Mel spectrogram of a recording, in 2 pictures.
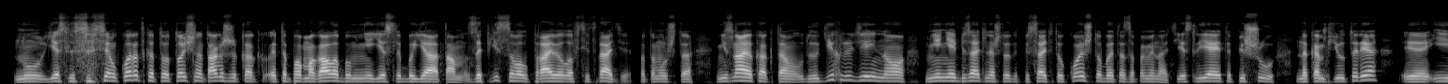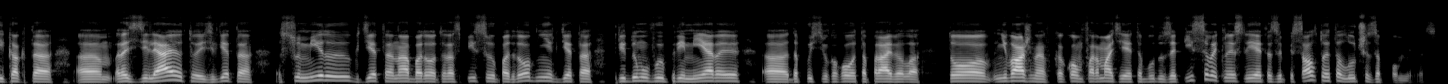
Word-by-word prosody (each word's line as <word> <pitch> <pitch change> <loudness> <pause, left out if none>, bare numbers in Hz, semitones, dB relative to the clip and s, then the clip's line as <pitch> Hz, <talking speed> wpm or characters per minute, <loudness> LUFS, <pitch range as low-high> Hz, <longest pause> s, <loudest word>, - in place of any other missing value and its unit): Ну, 140 +2 -2
если 145 +3 -1
совсем 155 +5 0
коротко, 195 +1 0
то 165 -2 -2
точно 180 0 -1
так 170 +2 +3
же, 155 -1 -3
как 145 -2 -3
это 155 +2 -3
помогало 150 +2 +5
бы 145 -1 -5
мне, 140 0 -4
если 140 0 -2
бы 135 +1 -4
я 130 -1 +5
там 120 -4 -1
записывал 150 +4 -2
правила 145 0 +4
в - - -13
тетради, 135 -3 0
потому 135 +1 -7
что, 125 -2 -5 0.2
не 145 +3 -5
знаю 175 0 +8
как 150 -2 0
там 130 -3 0
у 120 - -9
других 140 - -6
людей, 195 -1 -3
но 150 -3 -1 0.2
мне 150 +4 -1
не 165 0 +2
обязательно 155 -2 0
что-то 140 -2 -7
писать 140 0 -1
рукой, 175 +8 -3
чтобы 150 -5 -3
это 140 - -6
запоминать. 130 -5 -7
Если 135 +2 -6
я 155 0 +6
это 150 -1 -3
пишу 145 -1 -3 0.2
на 140 +2 -1
компьютере, 150 +9 +1 0.2
эм, 130 0 +1
и 145 +2 -5
как-то, 135 -4 +2 0.2
а, 120 +1 +2
разделяю, 150 - +5
то 155 - -10
есть 125 -4 -3
где-то 130 -3 -2 0.2
суммирую, 180 +2 -2
где-то, 145 +4 -2
наоборот, 140 -1 +1
расписываю 145 +2 -6
подробнее, 160 +5 -2
где-то 135 0 -1 0.2
придумываю 150 0 -3
примеры, 150 +2 +1 0.2
а, 125 -1 +3
допустим, 130 0 -9
какого-то 135 +1 -3
правила, 125 -3 +2 0.3
то 145 -2 +3
неважно, 150 -1 +6
в - - -23
каком 140 +2 -4
формате 140 0 0
я 130 - +1
это 130 +1 -7
буду 130 0 -11
записывать, 185 - -5
но 155 - -3
если 145 -2 -5
я 145 - +3
это 140 0 -5
записал, 135 +8 -2
то 185 -3 -5
это 165 - -4
лучше 145 0 -6
запомнилось. 95 -7 -14
145 Hz, 175 wpm, -23 LUFS, 135-155 Hz, 0.3 s, знаю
